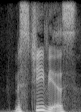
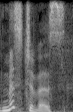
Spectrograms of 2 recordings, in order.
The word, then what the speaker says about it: mischievous: M-I-S. – Yeah. – C-H. – C-H. – Yeah. R-E. – Yeah. – V-O-U-S. – Mischievous. – Incorrect. – Is it mischievous? – Correct. – There we go. Mischievous, yeah. – Mischievous. It's incorrect pronunciation. Mischievous, three syllables. Mischievous, four syllables.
